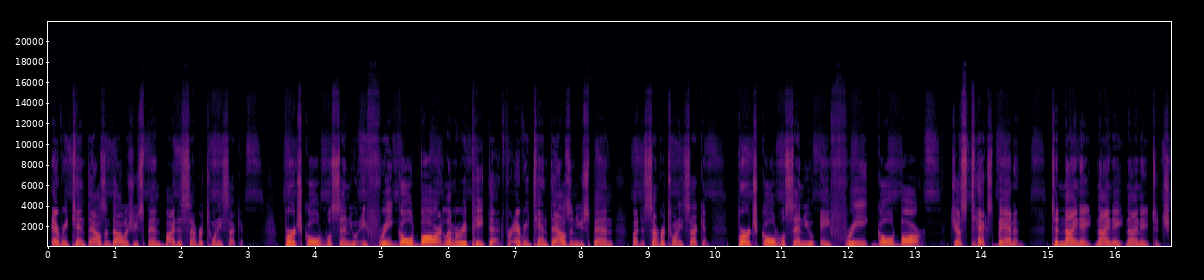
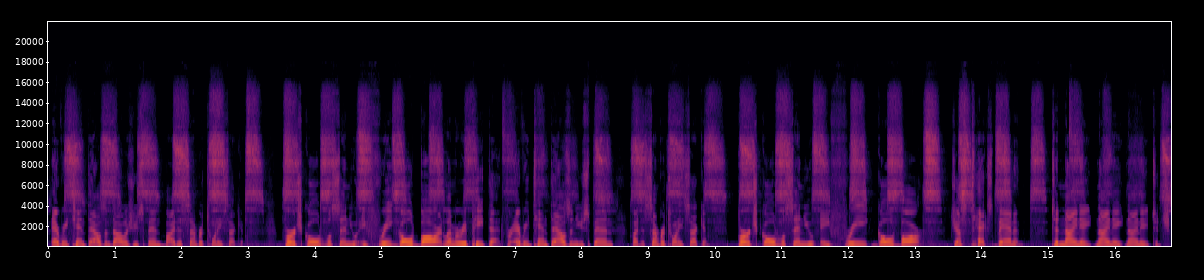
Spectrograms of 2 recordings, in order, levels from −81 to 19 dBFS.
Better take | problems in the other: first | hiss; loud; throughout; 8 dB below the speech; faint in the first

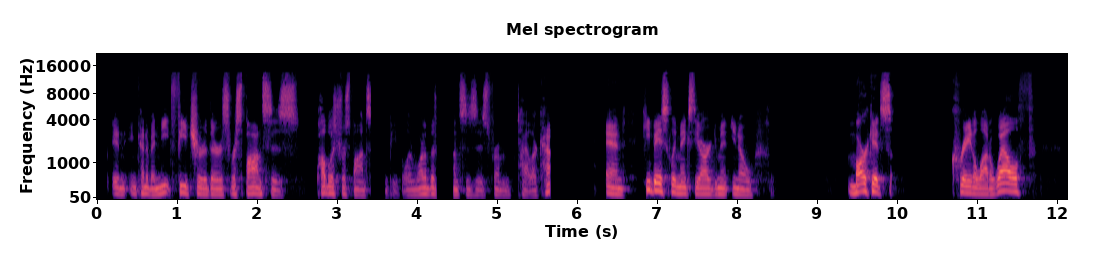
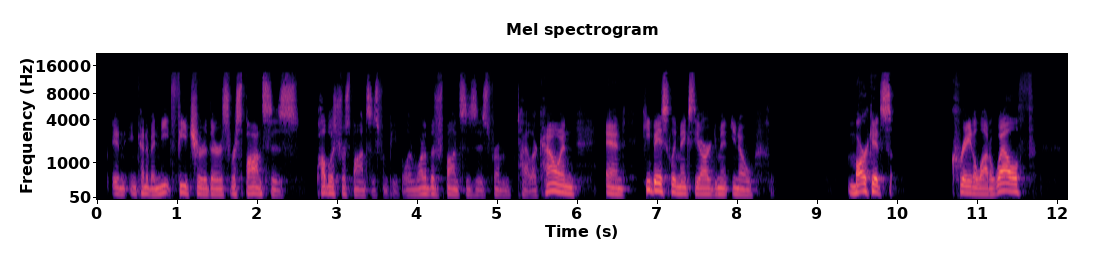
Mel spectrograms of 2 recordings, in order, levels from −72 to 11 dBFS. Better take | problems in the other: second | audio cutting out; at 3.5 s, at 4 s and at 5.5 s for 0.5 s

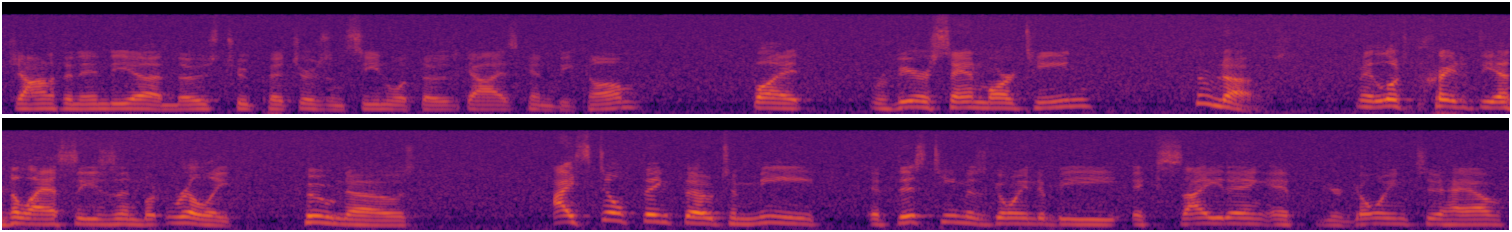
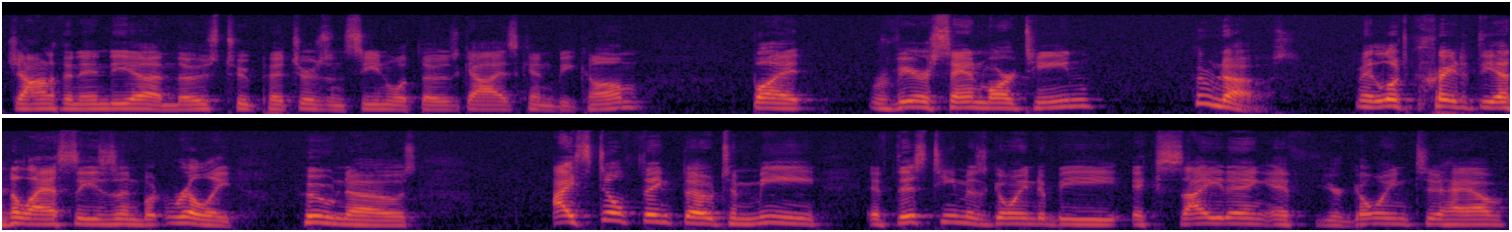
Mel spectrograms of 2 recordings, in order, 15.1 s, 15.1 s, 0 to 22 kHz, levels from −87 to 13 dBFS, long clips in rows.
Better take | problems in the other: second | hiss; loud; throughout; 9 dB below the speech; faint in the second

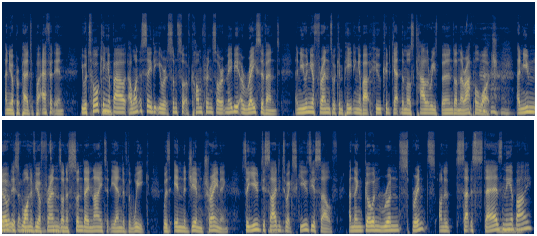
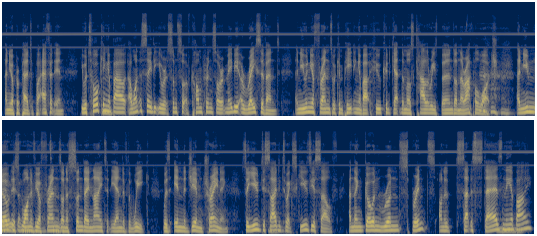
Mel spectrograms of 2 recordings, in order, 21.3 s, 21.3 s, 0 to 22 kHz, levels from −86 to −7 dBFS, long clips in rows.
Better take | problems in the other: first | high-pitched whine; faint; throughout; 7 kHz, 20 dB below the speech

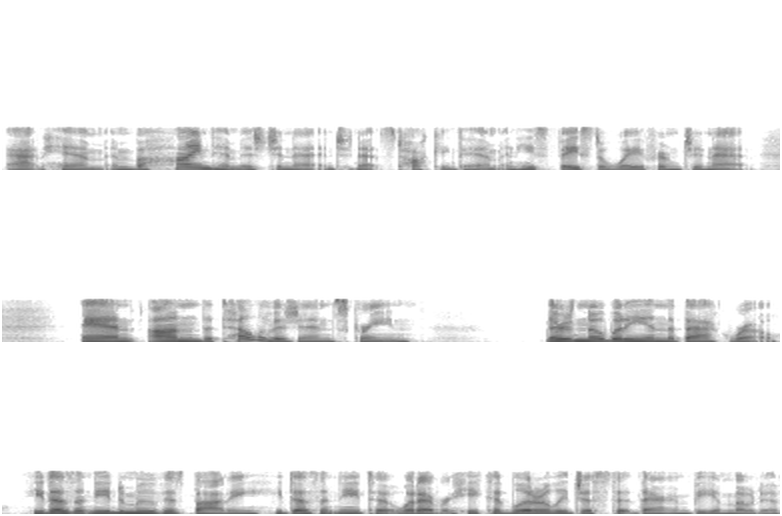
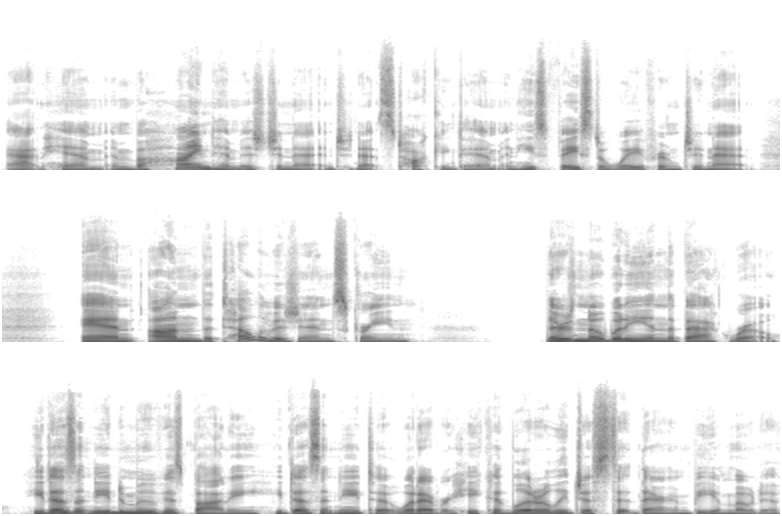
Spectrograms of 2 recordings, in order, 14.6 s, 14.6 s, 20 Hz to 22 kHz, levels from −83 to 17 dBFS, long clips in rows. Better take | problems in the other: second | garbled, watery; badly; nothing above 5.5 kHz

